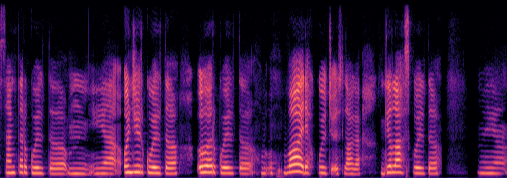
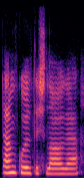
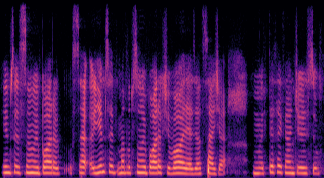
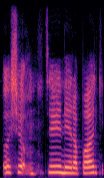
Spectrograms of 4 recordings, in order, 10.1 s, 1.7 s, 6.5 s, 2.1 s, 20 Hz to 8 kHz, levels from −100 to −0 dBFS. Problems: constant background noise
